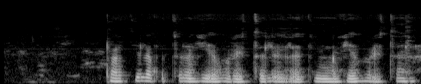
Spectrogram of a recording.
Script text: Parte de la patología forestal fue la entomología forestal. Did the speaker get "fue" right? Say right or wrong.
wrong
